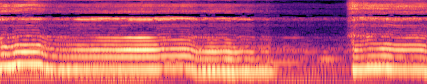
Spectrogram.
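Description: Nasheed vocals singing a wordless 'ah–oh' line, holding long notes that slide from pitch to pitch over a low sustained vocal drone. The line dips quieter a little under three seconds in, and a new phrase enters about half a second later.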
